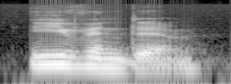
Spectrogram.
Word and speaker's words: Evendim: Evendim. Okay, long E. Evendim, not Evendim.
